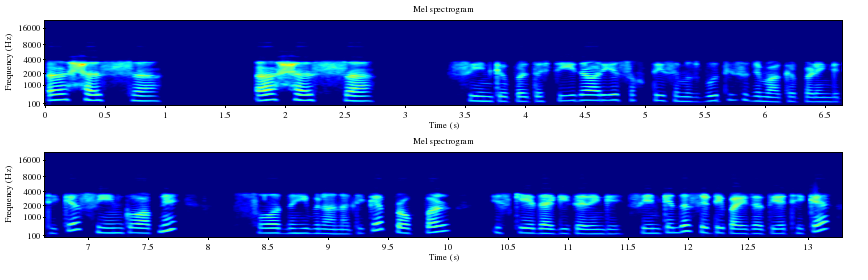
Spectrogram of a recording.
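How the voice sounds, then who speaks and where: A woman's voice: mid-range voice, normal speed, dry recording. Patient female tajweed teacher, phone-thin sound. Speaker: Quran recitation teacher. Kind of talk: tajweed lesson. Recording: dry, phone-like narrow sound.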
